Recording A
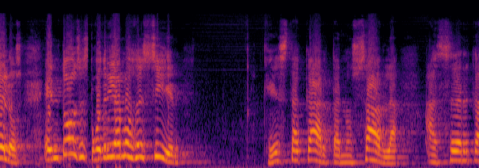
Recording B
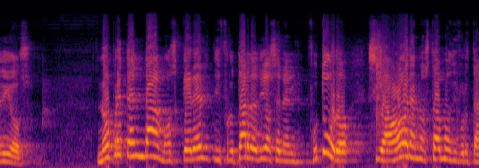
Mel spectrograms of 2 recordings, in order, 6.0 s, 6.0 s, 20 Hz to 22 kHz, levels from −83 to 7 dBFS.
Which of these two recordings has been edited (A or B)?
A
